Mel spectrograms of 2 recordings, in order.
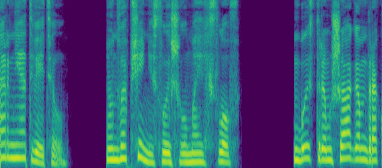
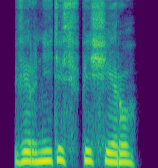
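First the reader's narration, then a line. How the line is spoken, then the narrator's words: Tense command. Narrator (Russian): велел Авинар напряженным голосом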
